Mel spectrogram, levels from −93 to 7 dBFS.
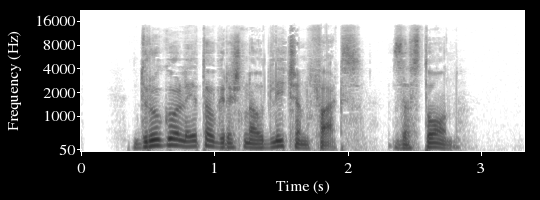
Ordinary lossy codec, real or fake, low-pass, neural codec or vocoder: AAC, 48 kbps; real; 14.4 kHz; none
